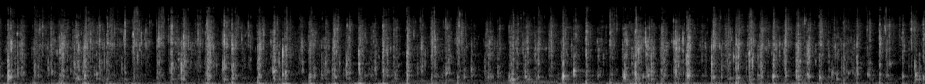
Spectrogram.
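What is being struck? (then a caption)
Plastic bottle with water. A white plastic bottle, partly filled with water, is shaken and tapped with nails. Quick, uneven, bright clicking taps come in a dense stream with short, dry decays and little low end, while the water shifts inside.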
